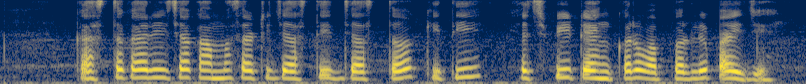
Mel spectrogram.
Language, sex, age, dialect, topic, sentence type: Marathi, female, 31-35, Varhadi, agriculture, question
